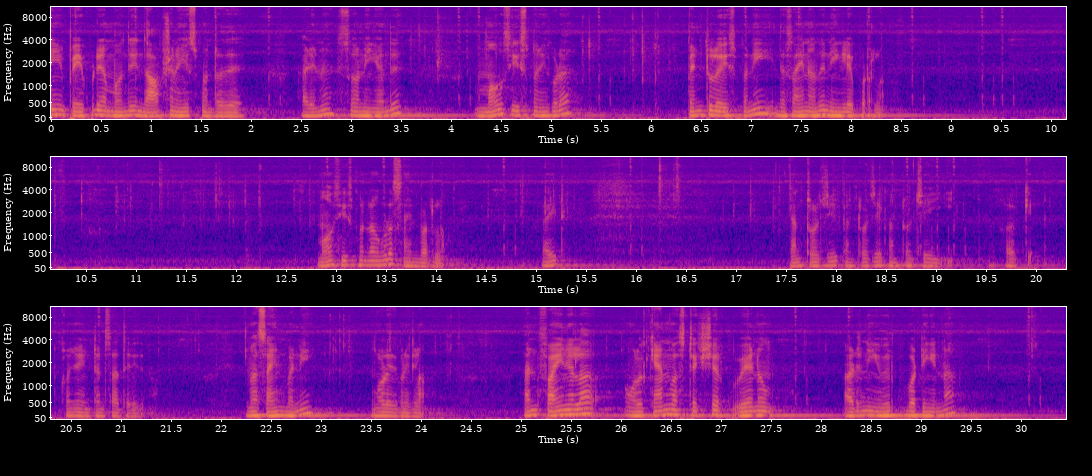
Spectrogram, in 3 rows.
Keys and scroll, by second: 1.8 ctrl+z, 3.1 ctrl+z, 3.7 ctrl+=, 3.9 ctrl+space, 5.2 ctrl+=, 5.4 ctrl+space, 11.3 ctrl+-, 11.9 ctrl+0, 14.4 ctrl+t, 15.5 Return, 16.9 ctrl+j, 17.1 ctrl+e, 17.3 ctrl+j, 17.4 ctrl+e, 17.6 ctrl+j, 17.8 ctrl+e, 22.4 ctrl+=, 26.4 ctrl+-.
